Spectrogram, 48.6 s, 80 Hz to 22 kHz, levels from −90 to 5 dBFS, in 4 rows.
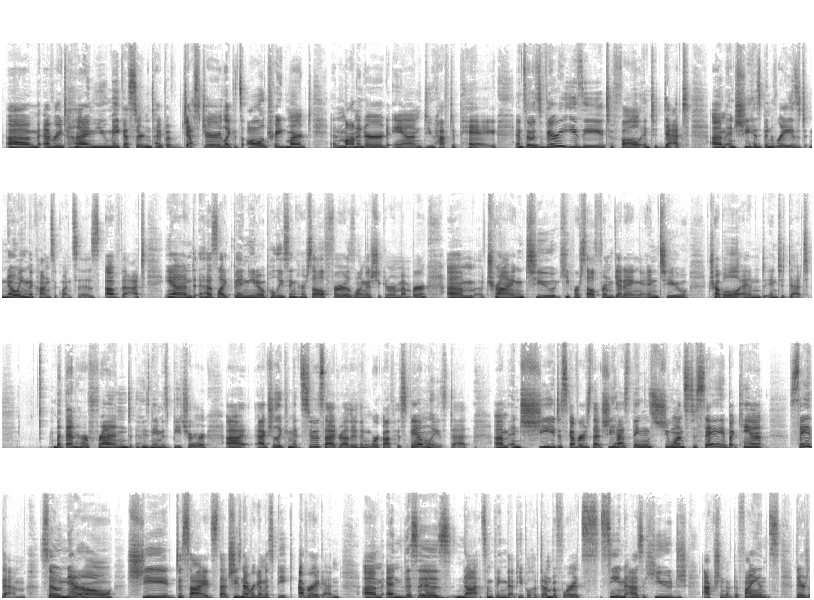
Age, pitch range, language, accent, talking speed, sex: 20-39, 220-270 Hz, English, American, 165 wpm, female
